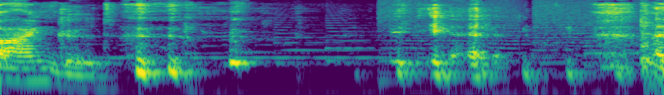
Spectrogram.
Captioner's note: laughs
